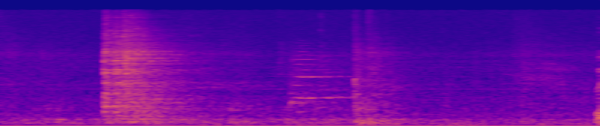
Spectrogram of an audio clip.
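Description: Oven door and rack being worked to put a foil-covered baking dish in: a loud metallic clunk about a second in that rings away briefly, then quieter scraping and a knock about halfway through.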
